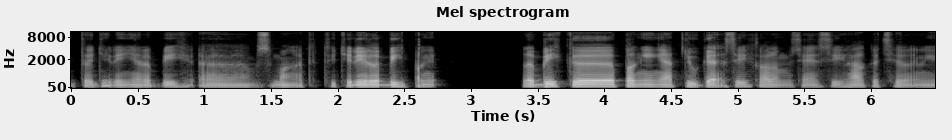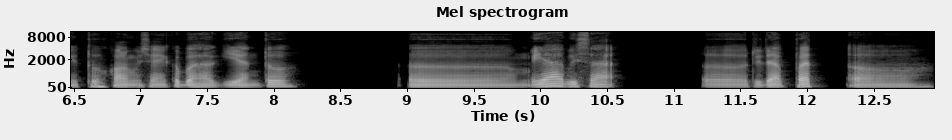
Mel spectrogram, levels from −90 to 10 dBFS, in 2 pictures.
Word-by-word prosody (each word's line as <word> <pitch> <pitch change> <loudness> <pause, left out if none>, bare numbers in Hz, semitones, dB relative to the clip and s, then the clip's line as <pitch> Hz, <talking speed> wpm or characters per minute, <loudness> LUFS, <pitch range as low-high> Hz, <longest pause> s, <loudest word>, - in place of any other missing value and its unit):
Itu - - -15
jadinya 100 -9 -1
lebih, 90 0 -2 0.2
eee, 90 0 -4
semangat 90 -2 -5
itu - - -26
jadi 100 +2 +7
lebih 105 +1 +3
ke - - -4 0.8
lebih 125 +4 +7
ke 120 - +7 0.3
pengingat 110 -2 +2
juga 100 0 +4
sih 115 - -2
kalau 105 -4 -2
misalnya 95 0 -8
si 95 - -5
hal 95 -1 -1
kecil 95 0 -6
ini 90 -2 -7
tuh, 100 - -3
kalau 95 0 -1
misalnya 95 +1 -5
kebahagiaan 95 -1 -2
tuh, 110 0 0 0.9
eee, 95 -1 -4
ya 125 - +4 0.2
bisa, 115 -1 -4 0.8
eee, 100 -1 -7
didapat, 100 +5 0 0.3
eee, 95 0 -6
95 Hz, 145 wpm, -21 LUFS, 95-105 Hz, 0.9 s, jadi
